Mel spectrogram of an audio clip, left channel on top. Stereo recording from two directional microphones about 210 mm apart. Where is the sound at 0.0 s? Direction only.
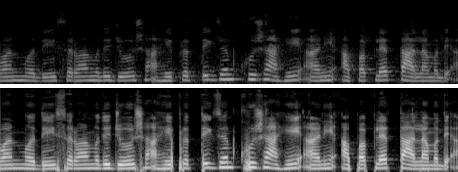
50° right (ahead or behind).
